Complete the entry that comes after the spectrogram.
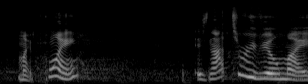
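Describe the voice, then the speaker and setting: A woman with a high pitch takes a fairly slow pace. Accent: Polish. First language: Polish. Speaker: graduating student speaker. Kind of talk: commencement speech. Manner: formal.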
